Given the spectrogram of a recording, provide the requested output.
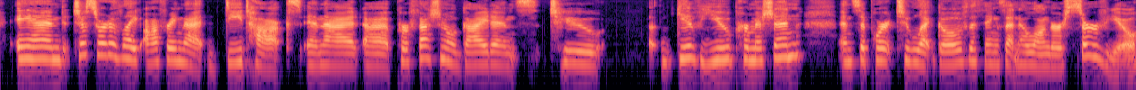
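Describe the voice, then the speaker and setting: In a plain, everyday voice with an American accent, a woman speaks at a fairly slow pace and a fairly high pitch with lively intonation, in a very clean recording with a silent background and a dry, close sound with no echo. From Pittsburgh, US. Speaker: personal stylist. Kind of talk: interview conversation.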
